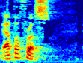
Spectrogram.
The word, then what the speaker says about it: Epaphras: I should say from the beginning that the correct pronunciation of this man's name is Epaphras. Epaphras. But I'm from Limavady. So for the duration of this sermon, he's going to be referred to as Epaphras.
